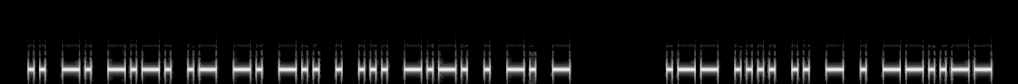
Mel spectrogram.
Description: Morse code, heard as a keyed tone, about 21 wpm, 700 Hz. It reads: INCANDESCENT WHITE,
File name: Book One / 12-Chapter 12 - 21 WPM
